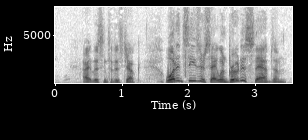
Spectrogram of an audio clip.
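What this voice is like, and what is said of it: Imitates another person's voice. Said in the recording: “my impersonation of you is so good ... you have the tone quality down pretty well, and the inflections aren't too bad”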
